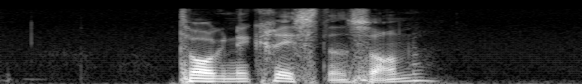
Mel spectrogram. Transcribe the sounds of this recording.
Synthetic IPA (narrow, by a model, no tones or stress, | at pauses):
t̪ʰɑːɡnɪkʰɾɪst̪ənsɔ̰n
